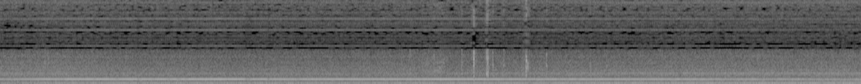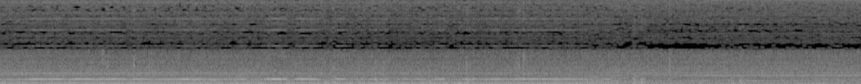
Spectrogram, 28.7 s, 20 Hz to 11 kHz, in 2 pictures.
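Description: Steady running noise inside a Tokaido Shinkansen car as it slows into a station: a constant rumble under two steady whines, one higher and one lower. The whines stop about 25 seconds in, leaving the rumble and a fainter, higher tone.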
